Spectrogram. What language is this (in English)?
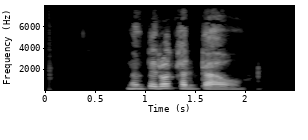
Thai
